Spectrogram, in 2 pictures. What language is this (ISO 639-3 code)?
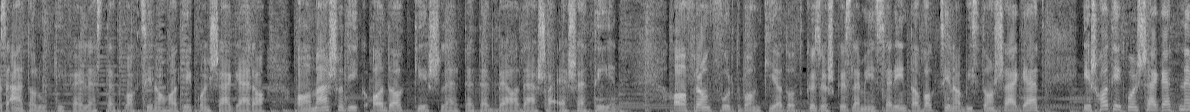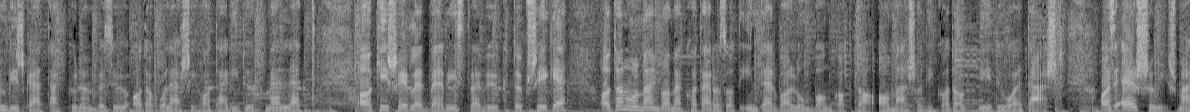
hun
